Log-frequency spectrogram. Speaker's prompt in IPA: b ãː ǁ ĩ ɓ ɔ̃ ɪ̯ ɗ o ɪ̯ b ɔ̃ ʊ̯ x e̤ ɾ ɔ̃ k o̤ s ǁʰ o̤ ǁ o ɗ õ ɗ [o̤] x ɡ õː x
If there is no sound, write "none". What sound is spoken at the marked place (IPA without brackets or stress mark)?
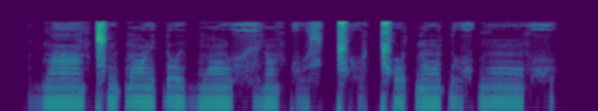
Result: o̤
